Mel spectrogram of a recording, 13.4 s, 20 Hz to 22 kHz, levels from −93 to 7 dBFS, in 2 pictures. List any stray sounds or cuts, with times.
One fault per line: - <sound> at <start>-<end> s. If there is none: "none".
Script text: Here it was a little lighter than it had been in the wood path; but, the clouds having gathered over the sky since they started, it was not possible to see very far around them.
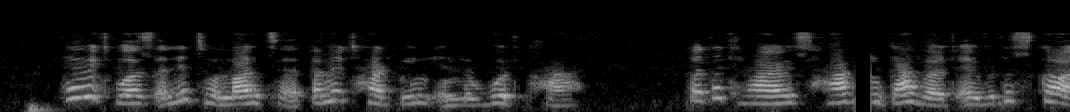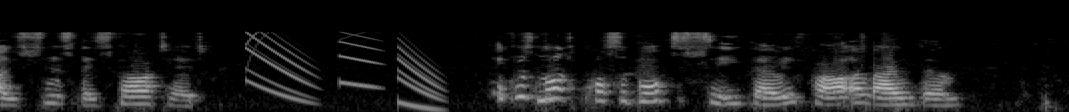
- dropout at 5.3-5.5 s
- chirp at 8.2-9.5 s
